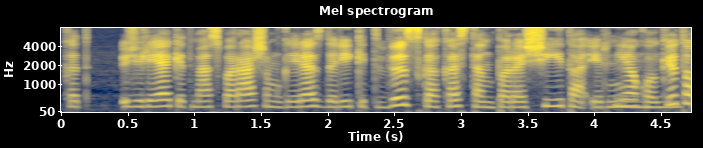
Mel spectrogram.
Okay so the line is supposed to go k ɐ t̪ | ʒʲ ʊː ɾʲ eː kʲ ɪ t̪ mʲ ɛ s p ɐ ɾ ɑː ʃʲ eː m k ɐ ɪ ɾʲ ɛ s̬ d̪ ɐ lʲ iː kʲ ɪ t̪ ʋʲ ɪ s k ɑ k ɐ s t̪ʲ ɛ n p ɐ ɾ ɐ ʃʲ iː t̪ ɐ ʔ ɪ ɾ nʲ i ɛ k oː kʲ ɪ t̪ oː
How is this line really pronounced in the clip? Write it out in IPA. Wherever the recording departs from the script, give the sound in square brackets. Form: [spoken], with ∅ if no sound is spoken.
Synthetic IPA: k ɐ t̪ | ʒʲ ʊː ɾʲ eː kʲ ɪ t̪ mʲ ɛ s p ɐ ɾ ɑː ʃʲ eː m [ɡ] ɐ ɪ ɾʲ ɛ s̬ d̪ ɐ [ɾʲ] iː kʲ ɪ t̪ ʋʲ ɪ s k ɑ k ɐ s t̪ʲ ɛ n p ɐ ɾ ɐ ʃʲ iː t̪ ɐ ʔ ɪ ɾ nʲ i ɛ k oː kʲ ɪ t̪ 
